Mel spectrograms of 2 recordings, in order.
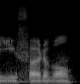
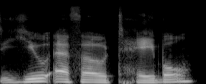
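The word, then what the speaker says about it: ufotable: you photo like I I heard it's UFO table based on pronunciation I thought it should be you photoable it's it's UFO table but that's what I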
